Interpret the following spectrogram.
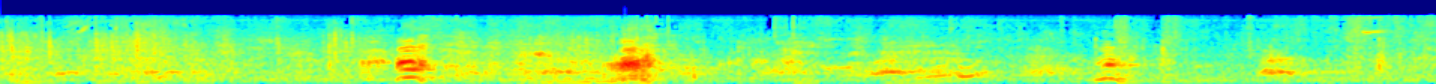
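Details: Six-month-old Akita Inu playing with another dog and several puppies; a few short, sharp barks burst out at irregular intervals over a steady background of rustling and panting.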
